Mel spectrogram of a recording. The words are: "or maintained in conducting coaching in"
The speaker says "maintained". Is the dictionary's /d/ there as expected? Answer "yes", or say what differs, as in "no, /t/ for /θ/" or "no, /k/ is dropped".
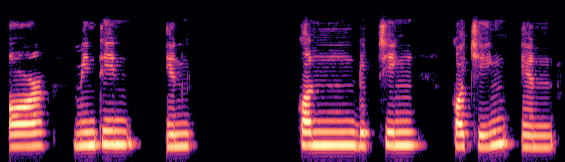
no, /d/ is dropped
